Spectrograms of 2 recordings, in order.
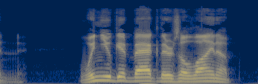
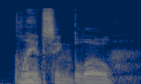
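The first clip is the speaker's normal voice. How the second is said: very deep, very quiet, barely audible mumble; 11 semitones lower, 18 dB quieter than usual. Retelling a commentator's remark after a missed kick: quietly muttering like Corey. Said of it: "Corey literally quietly mutters".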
